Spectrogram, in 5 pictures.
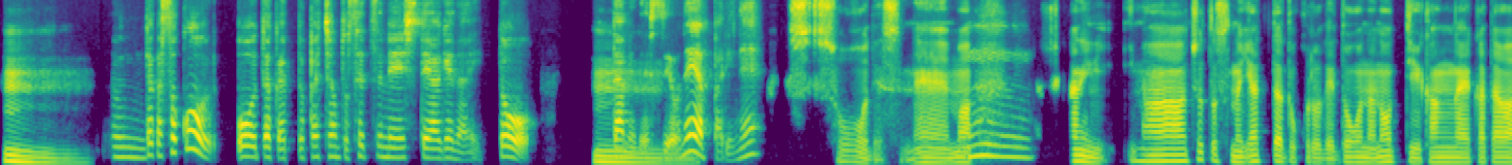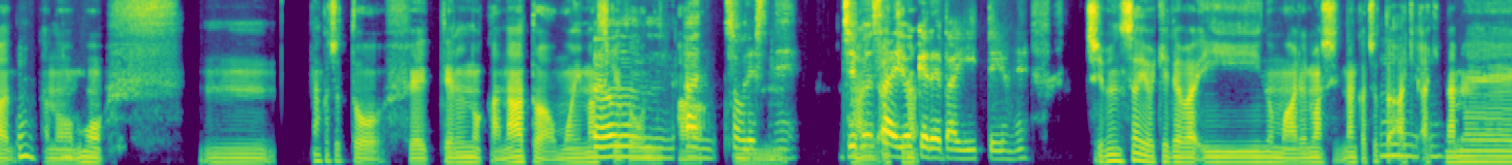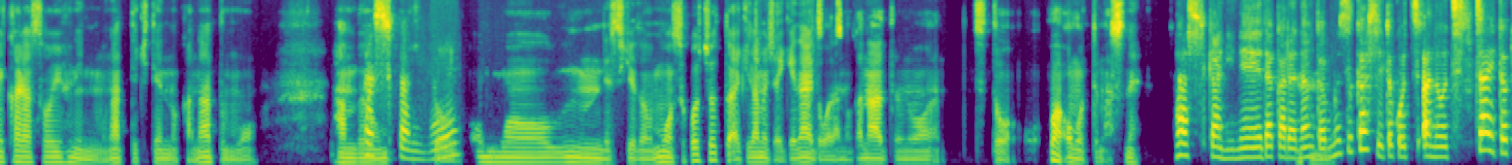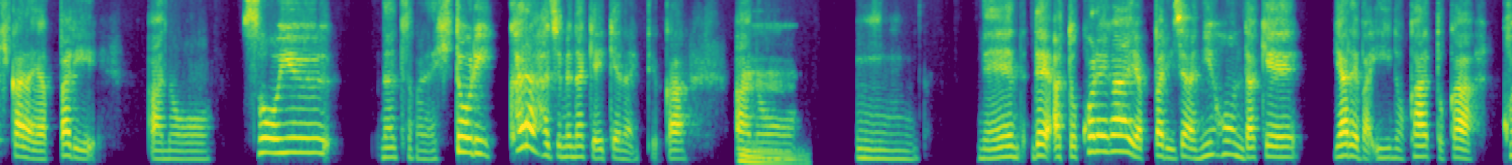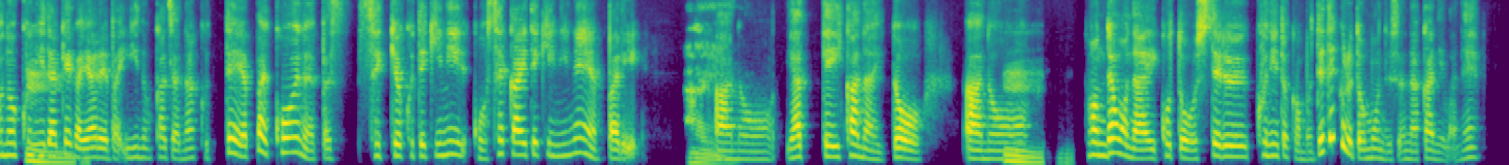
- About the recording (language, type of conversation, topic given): Japanese, unstructured, 最近の気候変動に関するニュースについて、どう思いますか？
- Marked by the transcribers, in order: other background noise; tapping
